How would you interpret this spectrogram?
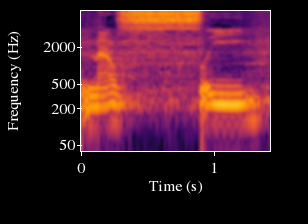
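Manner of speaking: "nasi" drawn out slowly, S heavy from the start; slow correct recitation. Shown as a demonstration. Teacher slowly models the correct sound for students. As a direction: slowly say "nasi" with the S thick at once. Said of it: "Jangan nas, tapi".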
